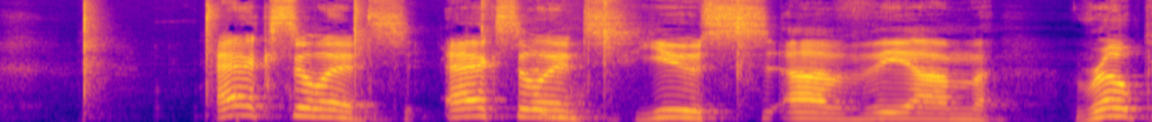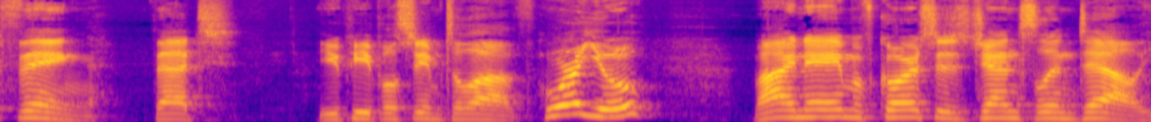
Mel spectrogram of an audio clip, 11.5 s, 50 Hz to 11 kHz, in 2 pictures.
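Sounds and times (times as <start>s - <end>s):
single sharp hand clap with short echo: 0.4s - 3.9s
speech: 1.1s - 11.5s.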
